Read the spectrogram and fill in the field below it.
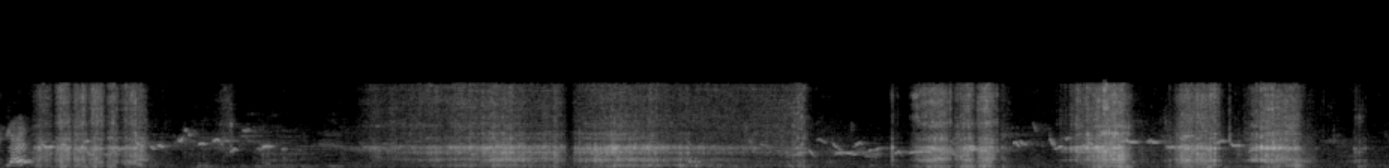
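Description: A trowel scrapes and smooths wet concrete.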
